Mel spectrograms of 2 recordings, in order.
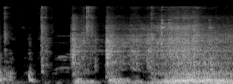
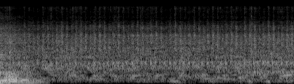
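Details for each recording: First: Toyota Kijang Super engine just rebuilt after overhaul, fresh oil, first start: cranks briefly, catches straight away and settles into a steady, even idle with no stumble or miss, no longer limping like before; normal start. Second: Toyota Kijang Super, first start after engine overhaul, cold: slightly uneven, lumpy idle with some tapping but no dead miss; owner attributes roughness to oil not yet fully circulated, valves to be adjusted at operating temperature; rough idle.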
